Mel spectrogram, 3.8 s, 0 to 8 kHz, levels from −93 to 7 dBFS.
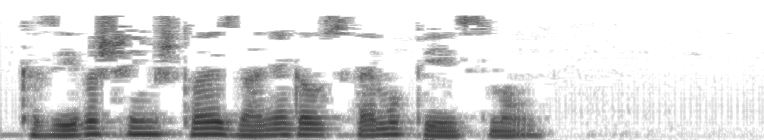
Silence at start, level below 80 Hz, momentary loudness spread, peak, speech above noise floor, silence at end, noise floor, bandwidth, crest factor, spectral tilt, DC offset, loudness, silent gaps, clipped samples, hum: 0.1 s; -44 dBFS; 8 LU; -6 dBFS; 54 dB; 1.1 s; -73 dBFS; 5.8 kHz; 16 dB; -11 dB/octave; under 0.1%; -20 LUFS; none; under 0.1%; none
